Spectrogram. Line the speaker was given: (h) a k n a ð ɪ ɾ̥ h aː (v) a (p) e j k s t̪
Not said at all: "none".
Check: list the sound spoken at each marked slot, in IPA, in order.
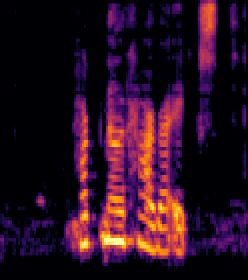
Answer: h, ɣ, ʔ

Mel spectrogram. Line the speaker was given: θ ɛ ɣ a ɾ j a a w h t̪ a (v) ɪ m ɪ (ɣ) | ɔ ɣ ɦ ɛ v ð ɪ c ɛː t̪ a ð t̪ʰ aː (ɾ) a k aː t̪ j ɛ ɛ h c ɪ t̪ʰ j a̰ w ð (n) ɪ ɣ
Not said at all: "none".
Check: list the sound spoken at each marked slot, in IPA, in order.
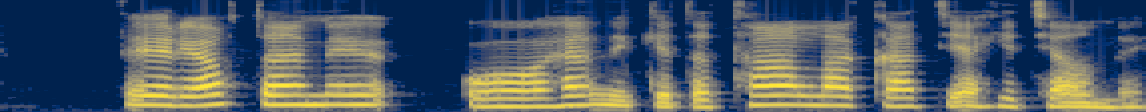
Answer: ð, ɣ, l, m

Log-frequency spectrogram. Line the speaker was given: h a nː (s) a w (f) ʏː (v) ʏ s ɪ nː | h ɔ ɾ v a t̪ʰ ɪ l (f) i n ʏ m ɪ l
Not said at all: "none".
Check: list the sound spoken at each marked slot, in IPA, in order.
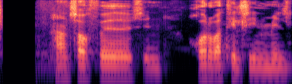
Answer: s, f, ð, s

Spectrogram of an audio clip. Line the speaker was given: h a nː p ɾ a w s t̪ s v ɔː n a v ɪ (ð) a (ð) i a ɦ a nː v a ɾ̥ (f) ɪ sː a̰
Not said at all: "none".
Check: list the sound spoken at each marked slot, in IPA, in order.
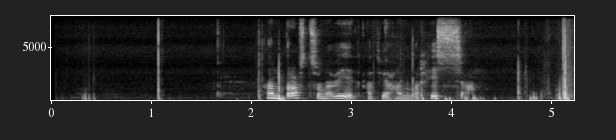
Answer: ð, θ, h

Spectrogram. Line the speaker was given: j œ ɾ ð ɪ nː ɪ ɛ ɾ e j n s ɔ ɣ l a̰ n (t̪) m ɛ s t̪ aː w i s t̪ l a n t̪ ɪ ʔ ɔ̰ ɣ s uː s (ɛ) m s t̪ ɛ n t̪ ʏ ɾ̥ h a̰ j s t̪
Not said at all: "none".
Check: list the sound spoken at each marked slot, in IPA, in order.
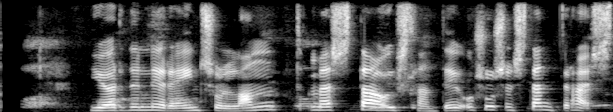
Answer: t̪, ɛ

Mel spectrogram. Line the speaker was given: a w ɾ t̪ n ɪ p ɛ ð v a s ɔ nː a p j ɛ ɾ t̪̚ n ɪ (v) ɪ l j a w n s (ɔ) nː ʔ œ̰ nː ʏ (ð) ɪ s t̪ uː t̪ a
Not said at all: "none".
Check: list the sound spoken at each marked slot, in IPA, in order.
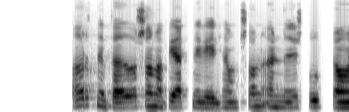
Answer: v, ɔ, ð

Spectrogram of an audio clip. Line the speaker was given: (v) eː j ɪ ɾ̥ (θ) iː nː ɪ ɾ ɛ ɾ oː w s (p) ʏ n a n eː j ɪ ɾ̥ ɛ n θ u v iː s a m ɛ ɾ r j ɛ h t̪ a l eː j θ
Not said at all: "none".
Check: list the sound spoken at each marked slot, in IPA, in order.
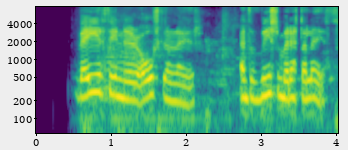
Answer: v, θ, c

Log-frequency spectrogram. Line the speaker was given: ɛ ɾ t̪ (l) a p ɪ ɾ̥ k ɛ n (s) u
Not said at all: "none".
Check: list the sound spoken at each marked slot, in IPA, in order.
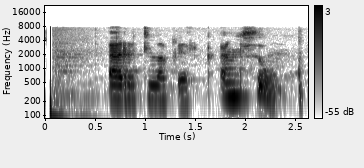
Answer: l, θ

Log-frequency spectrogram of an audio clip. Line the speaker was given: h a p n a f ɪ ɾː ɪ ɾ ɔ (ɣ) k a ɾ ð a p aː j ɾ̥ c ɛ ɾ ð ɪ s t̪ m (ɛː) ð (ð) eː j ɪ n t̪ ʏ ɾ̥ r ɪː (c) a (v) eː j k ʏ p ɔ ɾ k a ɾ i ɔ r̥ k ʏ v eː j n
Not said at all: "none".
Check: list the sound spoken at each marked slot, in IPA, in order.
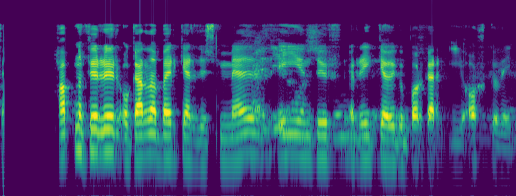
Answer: ɣ, ɛ, ð, c, v

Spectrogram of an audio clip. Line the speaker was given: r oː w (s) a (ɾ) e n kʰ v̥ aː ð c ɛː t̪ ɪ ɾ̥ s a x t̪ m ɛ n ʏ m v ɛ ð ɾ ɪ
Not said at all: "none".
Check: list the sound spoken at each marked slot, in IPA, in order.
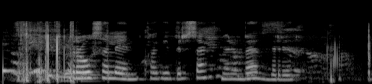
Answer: s, l

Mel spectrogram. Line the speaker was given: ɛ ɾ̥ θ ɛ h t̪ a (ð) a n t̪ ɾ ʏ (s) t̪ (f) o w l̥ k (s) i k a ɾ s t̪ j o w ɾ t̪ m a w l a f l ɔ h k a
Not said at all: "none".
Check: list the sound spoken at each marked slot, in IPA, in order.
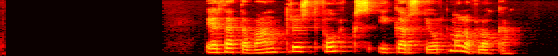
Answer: v, s, f, s

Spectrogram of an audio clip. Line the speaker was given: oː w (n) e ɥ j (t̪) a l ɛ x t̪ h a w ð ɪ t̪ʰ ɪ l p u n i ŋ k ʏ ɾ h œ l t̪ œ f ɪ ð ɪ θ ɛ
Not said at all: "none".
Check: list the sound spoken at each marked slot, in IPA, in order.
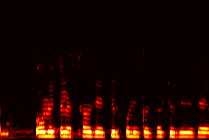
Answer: n, t̪

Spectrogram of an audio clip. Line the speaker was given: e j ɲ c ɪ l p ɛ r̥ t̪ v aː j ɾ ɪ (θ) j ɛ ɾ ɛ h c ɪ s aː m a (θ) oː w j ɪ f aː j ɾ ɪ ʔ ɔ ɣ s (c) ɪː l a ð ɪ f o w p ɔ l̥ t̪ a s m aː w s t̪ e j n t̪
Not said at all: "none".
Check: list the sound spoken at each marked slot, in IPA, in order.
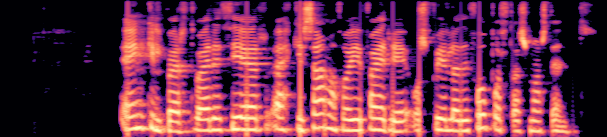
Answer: θ, θ, p

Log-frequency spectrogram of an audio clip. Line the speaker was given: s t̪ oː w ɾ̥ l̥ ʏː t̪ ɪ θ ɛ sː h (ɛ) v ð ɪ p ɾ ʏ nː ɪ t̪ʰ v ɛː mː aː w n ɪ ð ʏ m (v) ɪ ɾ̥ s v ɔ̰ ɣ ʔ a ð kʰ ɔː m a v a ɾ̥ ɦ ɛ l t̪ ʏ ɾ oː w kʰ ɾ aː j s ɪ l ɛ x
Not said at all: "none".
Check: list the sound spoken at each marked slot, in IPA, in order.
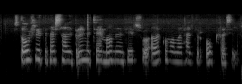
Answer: a, f

